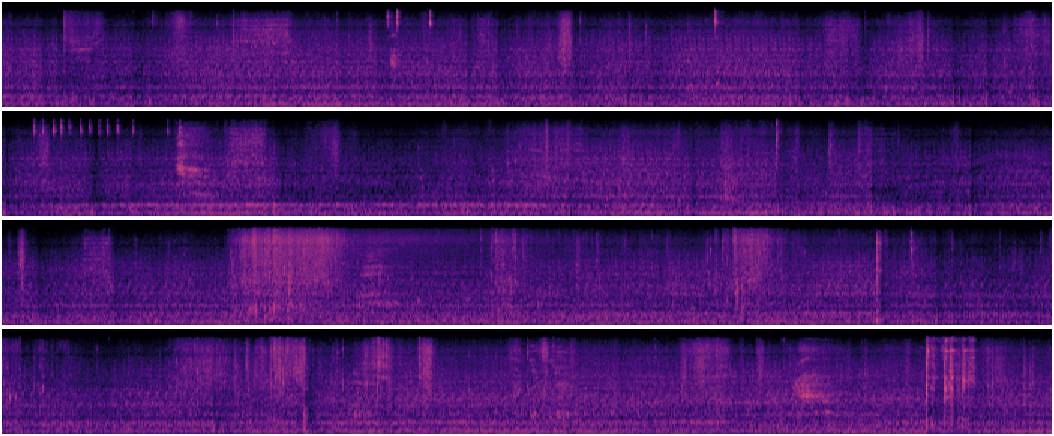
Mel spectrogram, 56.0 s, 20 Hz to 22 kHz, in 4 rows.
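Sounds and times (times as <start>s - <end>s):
outboard motor idling: 0.0s - 56.0s.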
